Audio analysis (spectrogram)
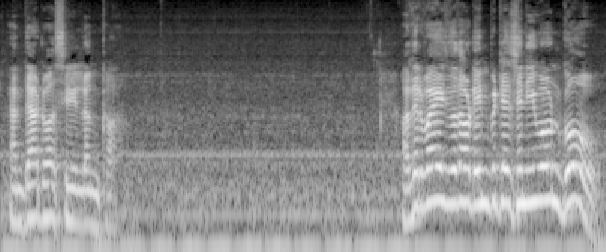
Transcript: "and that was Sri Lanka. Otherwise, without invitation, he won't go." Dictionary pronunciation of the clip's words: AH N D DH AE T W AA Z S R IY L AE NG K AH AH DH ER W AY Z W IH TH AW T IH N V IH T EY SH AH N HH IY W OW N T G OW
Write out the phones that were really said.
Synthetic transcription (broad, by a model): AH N D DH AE T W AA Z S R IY L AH NG K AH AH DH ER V AY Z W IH T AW T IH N P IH T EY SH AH N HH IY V OW N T G OW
